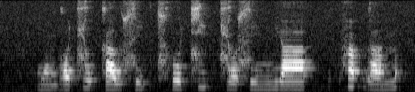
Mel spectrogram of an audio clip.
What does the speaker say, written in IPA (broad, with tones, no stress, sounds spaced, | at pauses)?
b ɔ̃˨˩ ɡ ɔ˧ t͡ɕ o˥˧ k a˨˩ w s i˨ ʔ t͡sʰ o˧ t͡ɕ i˦ ʔ t͡ɕ o˧ s i˧ n n̪ j a˦ | pʰ ã˦ p̚ ɡ a˨˦ m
